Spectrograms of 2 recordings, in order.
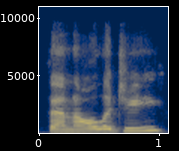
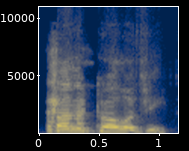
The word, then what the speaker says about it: Thanatology: And I do believe we'll need to have you back, because we want to talk more about thanology. Did I say it right? Thanatology.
